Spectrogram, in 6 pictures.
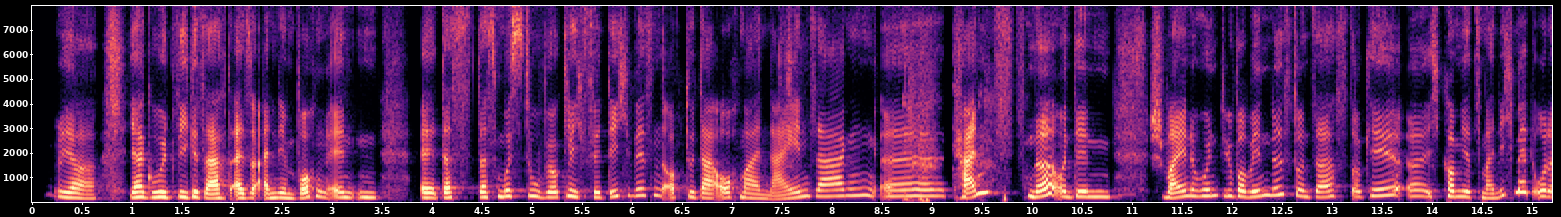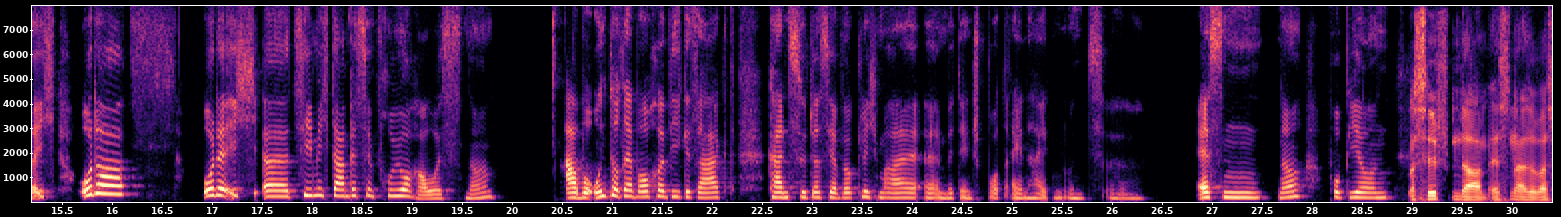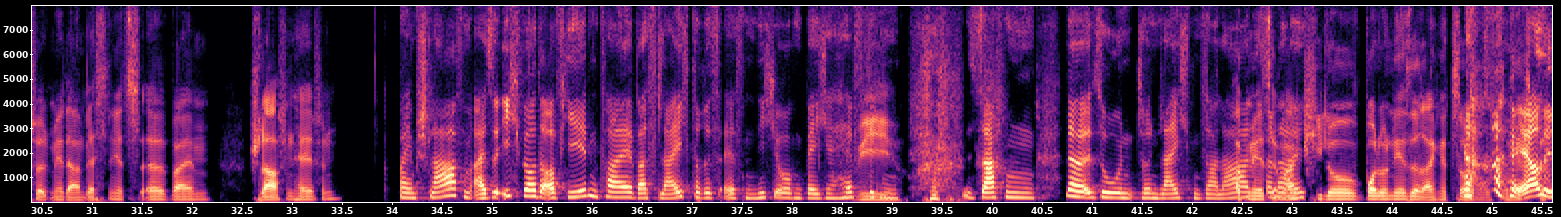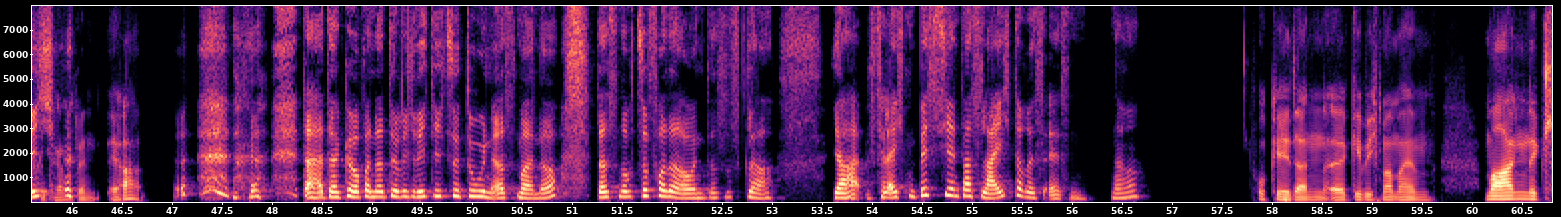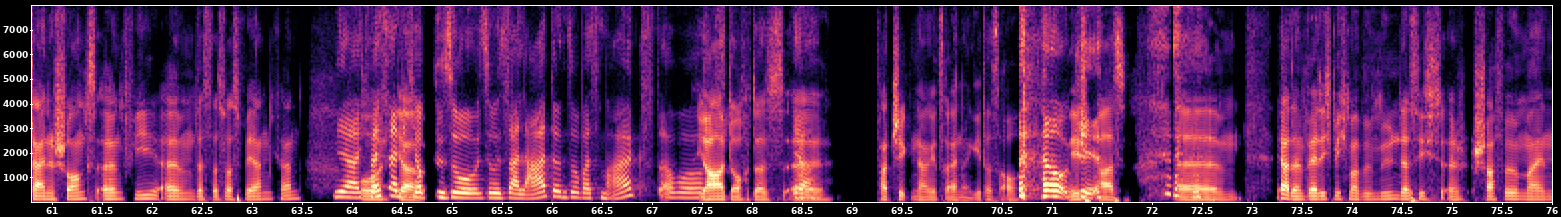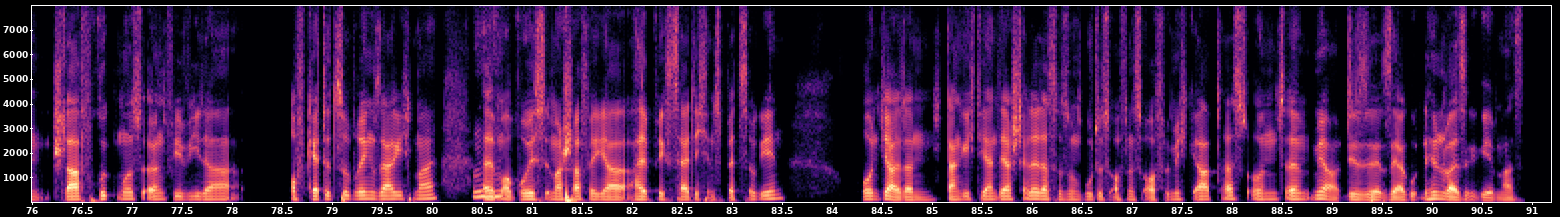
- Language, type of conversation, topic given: German, advice, Was kann ich tun, um regelmäßig zur gleichen Zeit ins Bett zu gehen?
- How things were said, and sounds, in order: other background noise; chuckle; chuckle; laugh; laughing while speaking: "Ehrlich?"; chuckle; joyful: "Da hat der Körper natürlich … das ist klar"; laugh; laughing while speaking: "Ja"; chuckle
